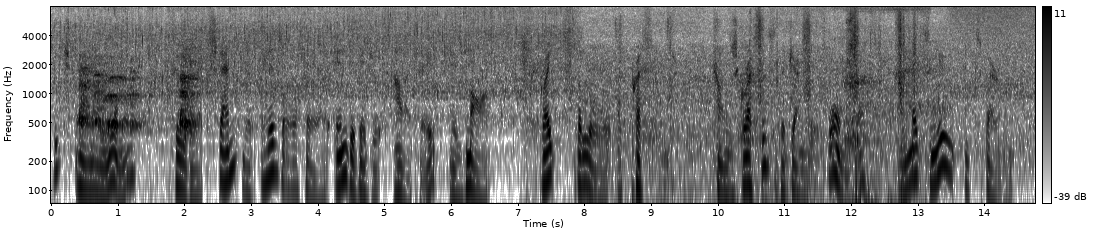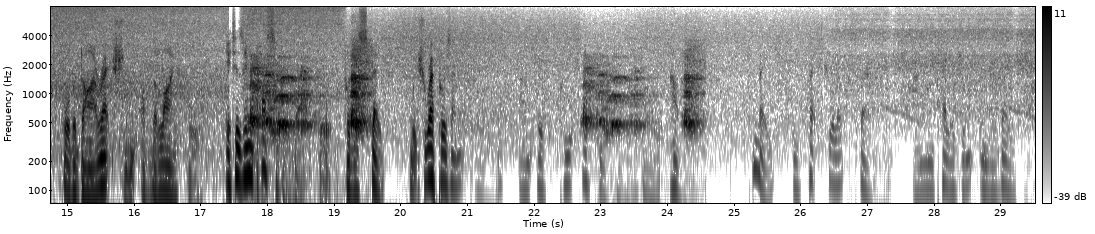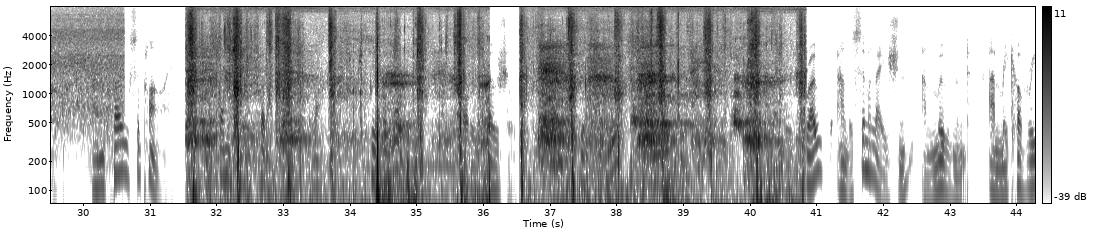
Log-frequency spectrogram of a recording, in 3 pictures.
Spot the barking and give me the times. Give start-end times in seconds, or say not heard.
0.3-2.3, 17.7-19.6, 22.7-24.6, 38.2-40.0.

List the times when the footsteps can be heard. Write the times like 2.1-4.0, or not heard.
7.0-13.2, 31.5-40.9.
